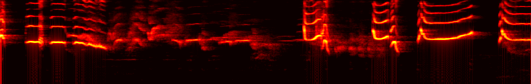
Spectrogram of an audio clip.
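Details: Oriental magpie-robin, a bird that failed to moult but sings heavily, giving loud clear whistles with harmonics, then a warbling scratchy run and more rising-falling whistled notes.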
